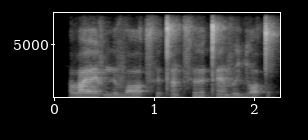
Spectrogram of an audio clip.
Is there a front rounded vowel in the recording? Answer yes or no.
yes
